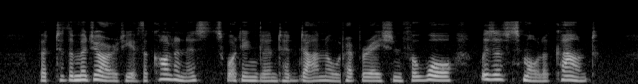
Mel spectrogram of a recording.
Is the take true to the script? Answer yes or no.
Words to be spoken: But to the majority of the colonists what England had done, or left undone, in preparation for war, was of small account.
no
